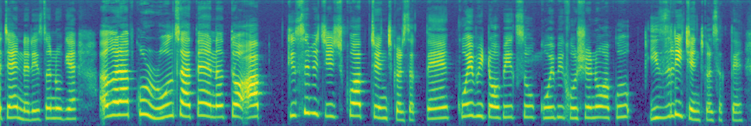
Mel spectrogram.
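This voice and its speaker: A woman's voice: sits high, dry recording, muffled recording. A woman with an Indian accent giving an informal grammar lesson as a teacher, explaining things directly to her students. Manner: explanatory, addresses viewers directly, mixes Hindi and English.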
